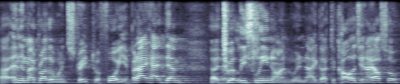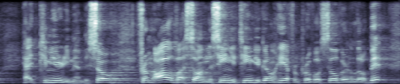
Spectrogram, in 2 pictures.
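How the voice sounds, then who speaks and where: Noticeable background noise sits under a man talking at a very fast pace. His pitch is fairly high and his intonation fairly even. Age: 60s. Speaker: university president. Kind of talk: ceremony speech.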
